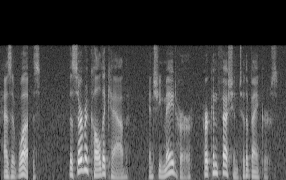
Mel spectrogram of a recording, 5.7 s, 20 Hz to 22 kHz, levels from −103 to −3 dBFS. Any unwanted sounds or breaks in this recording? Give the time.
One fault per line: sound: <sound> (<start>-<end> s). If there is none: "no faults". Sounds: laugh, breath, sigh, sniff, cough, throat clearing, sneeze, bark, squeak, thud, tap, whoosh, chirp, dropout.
sound: dropout (0.5-0.7 s)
